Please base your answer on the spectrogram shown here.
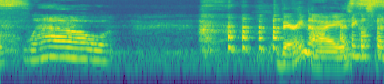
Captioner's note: laughs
